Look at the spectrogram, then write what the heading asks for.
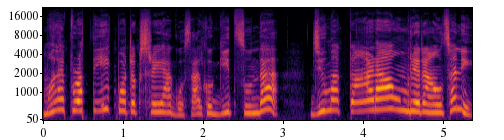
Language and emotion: Nepali, happy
